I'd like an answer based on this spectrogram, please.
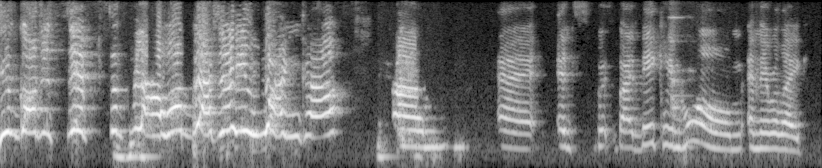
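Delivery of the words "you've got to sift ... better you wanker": shrill, very high-pitched, scolding yell. Retelling videos pretending a yelling Gordon Ramsay scolds them: imitating Gordon Ramsay yelling. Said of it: "pretending like Gordon Ramsay was yelling at us".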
